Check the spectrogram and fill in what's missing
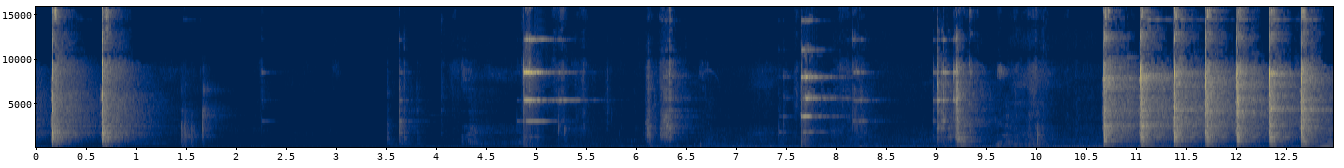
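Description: A hammer drives snug bushings into the front suspension of a 1956 Ford Thunderbird in a tool shed: scattered sharp, ringing metallic strikes with pauses, then a rapid run of about six blows at the end.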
